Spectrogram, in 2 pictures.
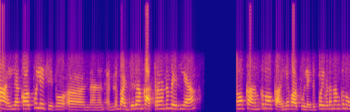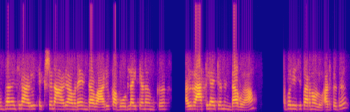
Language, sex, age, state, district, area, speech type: Malayalam, female, 45-60, Kerala, Palakkad, rural, conversation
